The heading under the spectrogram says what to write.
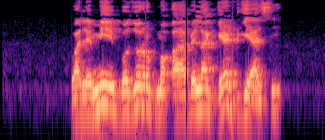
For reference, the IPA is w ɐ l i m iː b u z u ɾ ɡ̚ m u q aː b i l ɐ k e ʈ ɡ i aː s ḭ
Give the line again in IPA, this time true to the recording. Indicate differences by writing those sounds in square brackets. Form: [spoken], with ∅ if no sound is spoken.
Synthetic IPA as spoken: w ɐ l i m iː b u z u ɾ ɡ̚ m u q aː b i l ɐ [ɡ] e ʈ ɡ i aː s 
